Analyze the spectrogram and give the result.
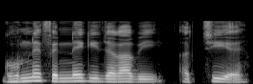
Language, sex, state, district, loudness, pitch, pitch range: Hindi, male, Madhya Pradesh, Bhopal, -19 LUFS, 135 Hz, 125-145 Hz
